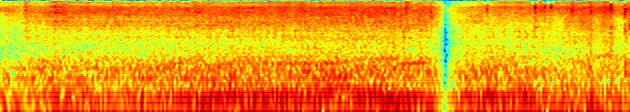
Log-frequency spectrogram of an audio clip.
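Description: A car engine rumbles steadily at fairly high revs during a heel-toe downshift to first gear, with a sudden brief dip in sound just after the two-second mark, then the engine note resumes.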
